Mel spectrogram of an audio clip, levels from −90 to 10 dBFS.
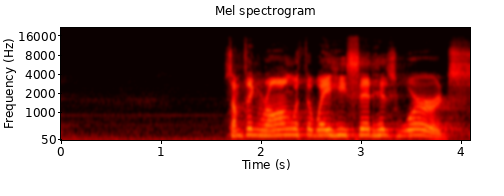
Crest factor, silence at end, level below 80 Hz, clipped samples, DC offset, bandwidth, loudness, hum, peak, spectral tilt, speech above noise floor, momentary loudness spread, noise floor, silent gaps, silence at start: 20 dB; 0 s; -72 dBFS; under 0.1%; under 0.1%; 16 kHz; -35 LUFS; none; -18 dBFS; -3.5 dB/octave; 34 dB; 5 LU; -69 dBFS; none; 1.65 s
